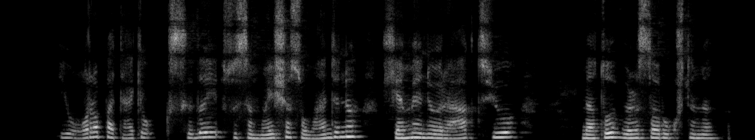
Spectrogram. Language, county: Lithuanian, Kaunas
